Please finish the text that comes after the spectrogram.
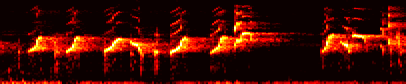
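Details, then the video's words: A happy cockatiel chirps in a steady series, each note a quick upward-sweeping whistle with a bright buzzy edge, repeated roughly twice a second, with a short pause before a final pair. "a happy cocketeil chirping"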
